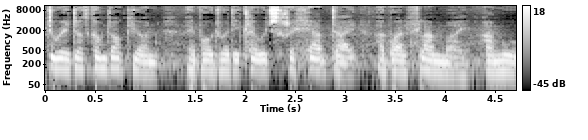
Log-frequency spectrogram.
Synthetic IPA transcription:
d̥əwɛdɔð̥kʰɔmdɔɡjɔn | ejboːdwɛdikʰl̥ɛwɪdskrɪχjadaɨ | aɡwɛlˠflˠamaɨamuː

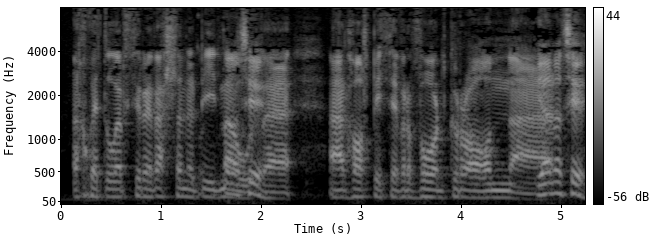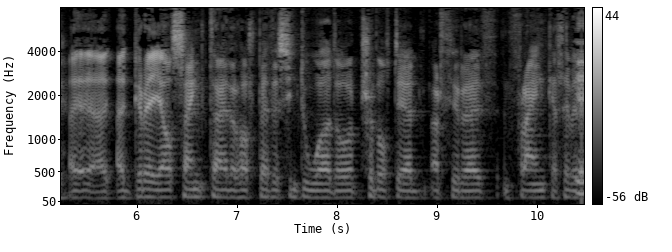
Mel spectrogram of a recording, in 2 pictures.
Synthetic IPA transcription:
əχwɛdlˠarθɪɾɛðaɬanərbiːdmawiə | arhɔɬb̥ʰeːθɛvɛrvoːrdɡrɔnajanatʰiəəəɡrejɔlˠsɛŋtʰajðarhɔɬb̥ʰeːθɛsɪnduɔdɔtʰrɪvɔdjadarθɪɾɛðənfraŋkʰaɬɛv

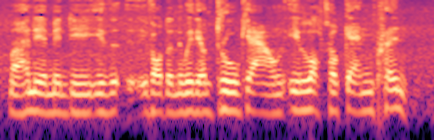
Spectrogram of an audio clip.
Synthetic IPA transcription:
mahənɨənmɪndiːivoːdənðɪwɪðjɔndruːɡjawnilˠɔtʰɔɡɛnpʰr̥ɪn

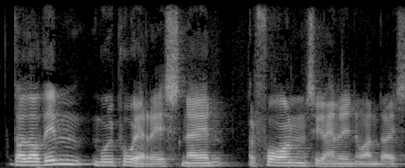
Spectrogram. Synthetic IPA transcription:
dɔðɔðɪmːuɨpʰʊwɛɾɪsnɛn | ərfoːnsɪɡənamɪnuwandaɨs

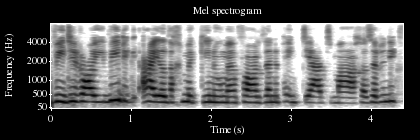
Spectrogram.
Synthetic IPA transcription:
viːdirɔjviːdiajlˠdaχməɡinuːmɛwnfɔrðɛnəpʰejntʰjadmaaχɔsəɾɪniɡ

